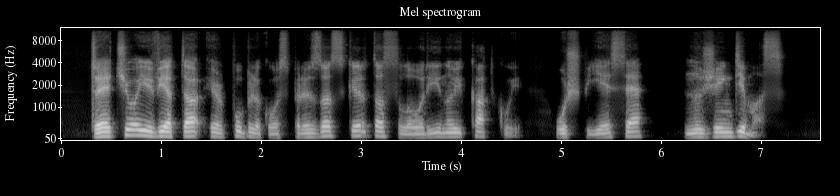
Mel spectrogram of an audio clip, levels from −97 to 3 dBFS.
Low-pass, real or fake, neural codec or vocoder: 10.8 kHz; fake; codec, 24 kHz, 0.5 kbps, DualCodec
